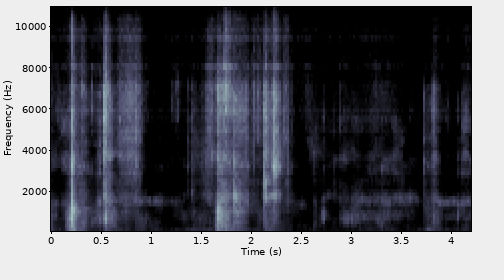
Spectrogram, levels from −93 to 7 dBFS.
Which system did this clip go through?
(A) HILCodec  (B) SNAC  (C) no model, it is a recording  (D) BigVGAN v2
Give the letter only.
B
